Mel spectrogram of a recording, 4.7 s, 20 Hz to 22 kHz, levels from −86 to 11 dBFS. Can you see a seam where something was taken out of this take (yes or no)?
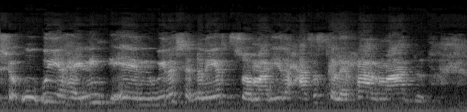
no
